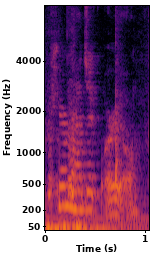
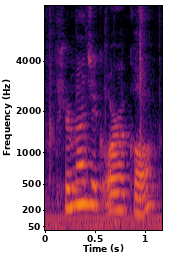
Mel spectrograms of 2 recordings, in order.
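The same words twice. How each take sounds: First: "Oriole" said as or-ee-ul like the bird; stumble, reading "Oriole" as the bird name; misreading. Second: "Oracle" said clearly as or-uh-kul; corrected reading. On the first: Reading the deck title wrong, "Oriole" like the bird. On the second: Correcting the deck title for viewers, "Oracle" said right. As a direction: fix it to "Oracle" with a rising check. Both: Real, not acted.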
